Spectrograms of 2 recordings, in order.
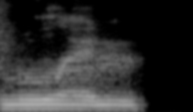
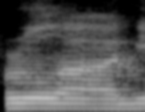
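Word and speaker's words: Ruhlin: Corbett, when he was around still, Fitzsimmons, Gus Rulin, pronounce his last name correctly? – Something like that, yeah. – Yeah, Rulon,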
